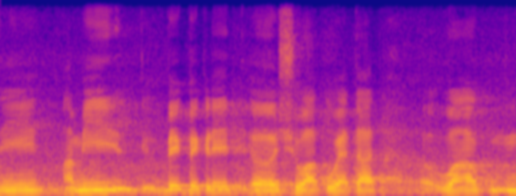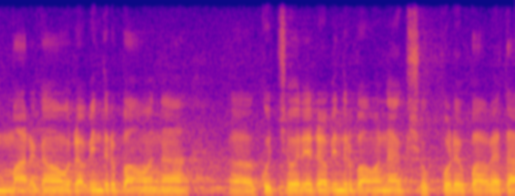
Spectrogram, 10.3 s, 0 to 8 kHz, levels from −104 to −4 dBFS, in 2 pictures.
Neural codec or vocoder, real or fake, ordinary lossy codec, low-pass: none; real; none; none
